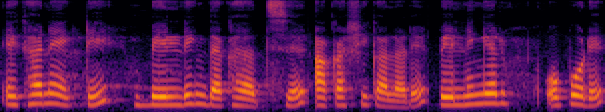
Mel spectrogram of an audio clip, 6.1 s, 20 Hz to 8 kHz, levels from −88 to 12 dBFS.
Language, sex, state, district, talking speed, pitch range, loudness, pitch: Bengali, female, West Bengal, Purulia, 120 wpm, 210-250 Hz, -19 LUFS, 220 Hz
